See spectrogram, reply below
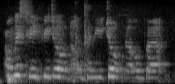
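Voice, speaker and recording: Chatty high-voiced woman, echoey. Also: steady tone, a little mellow. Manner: chatty, rambling, reads questions out slowly and repeats them. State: tired, yawning. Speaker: quiz host on a live stream. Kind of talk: casual live-stream chat. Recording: echoey room sound.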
